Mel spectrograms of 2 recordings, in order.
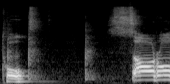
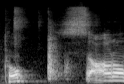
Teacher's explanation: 파열음 뒤에 경음화가 오기 때문에 얘는 독서로 발음한다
